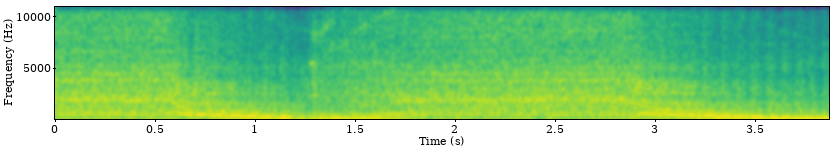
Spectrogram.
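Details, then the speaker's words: Turbo car with no blow-off valve: two lift-offs, each a rushing hiss with falling whistle and fluttering chatter as boost surges back through the compressor; turbo compressor surge, often mistaken for a blow-off valve. "Dieses, was Leute viel sagen, oh, hör mal das Blower-Ventil, das ist nicht das Blower-Ventil, das ist ganz, ganz oft der Verdichter, der Druck abbaut. So ein Schnattergeräusch."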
